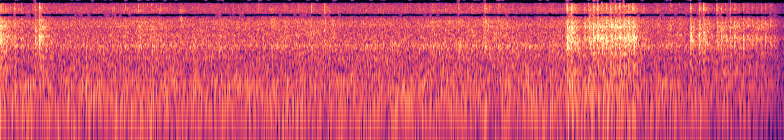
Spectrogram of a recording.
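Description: Car engine idling with a steady low hum, with a brief rush of higher-pitched noise about seven seconds in.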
